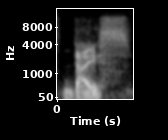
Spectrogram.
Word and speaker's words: Dyess: I've heard it pronounced a couple ways. Dyess, Dice, whatever. D-Y-E-S-S.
